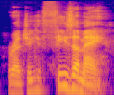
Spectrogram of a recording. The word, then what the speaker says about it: Reggie Fils-Aimé: Reggie Fils-Aimé is how you pronounce that.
